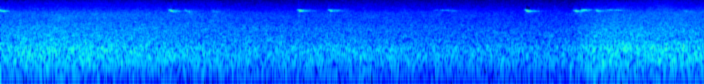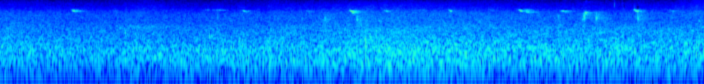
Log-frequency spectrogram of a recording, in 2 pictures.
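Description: Forest ambience: a steady soft hiss, with short, very high thin chirps at irregular intervals, a second or two apart, and a few closer together near the end.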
